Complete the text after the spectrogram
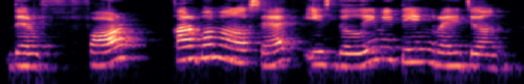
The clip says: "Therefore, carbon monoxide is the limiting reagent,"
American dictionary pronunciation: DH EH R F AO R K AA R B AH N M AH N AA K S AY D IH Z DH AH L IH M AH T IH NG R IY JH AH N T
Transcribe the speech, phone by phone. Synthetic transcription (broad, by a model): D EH R F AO R K AA R B AH N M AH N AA S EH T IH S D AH L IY M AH T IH NG R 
